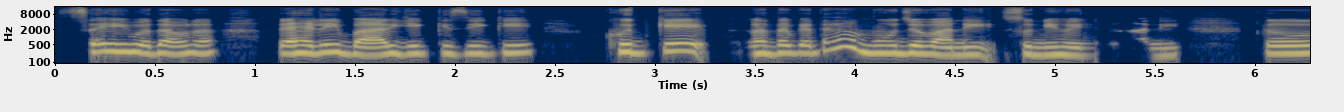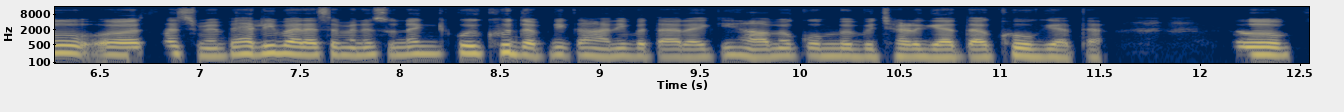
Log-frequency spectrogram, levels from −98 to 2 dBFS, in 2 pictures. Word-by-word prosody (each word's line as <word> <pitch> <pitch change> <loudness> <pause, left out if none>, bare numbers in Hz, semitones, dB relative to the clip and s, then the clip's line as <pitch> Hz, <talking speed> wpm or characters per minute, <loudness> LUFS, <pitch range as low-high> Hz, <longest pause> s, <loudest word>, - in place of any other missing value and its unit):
सही 265 0 +3
बताऊँ 230 -3 +2
ना 225 -1 +1 0.3
पहली 235 +3 +5
बार 200 -2 +5
ये 225 0 -1
किसी 225 0 -3
की 240 +2 -3 0.4
खुद 260 -3 +3
के 280 0 +6 0.3
मतलब 235 +1 +2
कहते 235 +6 -2
हैं 400 - 0
ना - - +3
मुँह 235 0 +2
जुबानी 200 -5 +2
सुनी 200 -2 -2
हुई 195 -2 0
कहानी 185 -3 -12 0.4
तो 225 - +1 0.3
अ, 200 -2 +1 0.2
सच 220 -4 -5
में 180 - -5
पहली 220 +2 +1
बार 220 -3 +4
ऐसा 195 +1 0
मैंने 195 +1 -4
सुना 200 +1 -5
है - - -1
कि 215 - -6
कोई 225 -1 +3
खुद 250 -5 +2
अपनी 190 +2 -2
कहानी 180 -2 -6
बता 170 -2 -4
रहा 165 - -3
है 165 - -5
कि 195 +3 -10
हाँ, 165 -3 -2
मैं 180 +1 -5
कुम्भ 180 0 -6
में 175 -1 -3
बिछड़ 170 0 -4
गया 165 -1 +1
था, 165 0 0
खो 180 +2 -1
गया 165 -1 -4
था। - - -12 0.5
तो 205 -1 +2
200 Hz, 235 wpm, -26 LUFS, 180-230 Hz, 0.5 s, के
